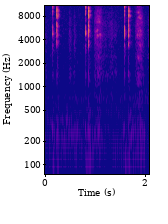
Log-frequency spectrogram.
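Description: Computer mouse clicking: three quick double clicks, spaced about three-quarters of a second apart, in near silence. The clicks come as the paused music video is skipped back on its progress bar.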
